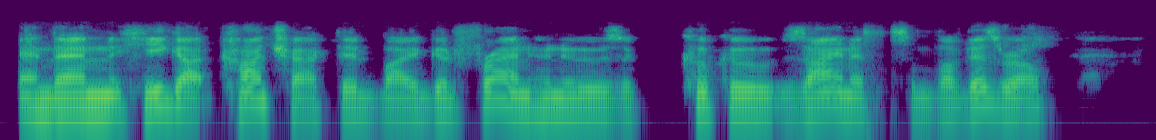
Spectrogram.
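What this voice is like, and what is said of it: Goofy accent. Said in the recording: “this goofy accent”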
